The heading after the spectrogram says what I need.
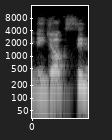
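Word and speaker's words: Digoxin: Anti malarial drug like quinine, hydroxychloroquine, এছাড়াও digitalis বা ডিগক্সিন, আর কি ডিজক্সিন সঠিক উচ্চারণ, ফিনোথায়াজিন, ইথামবিউটল, ইন্ডোমেথাসিন, ডেসফেরোক্সামিন, ট্যামোক্সিফেন, আইসোটেটিনোইন, সিলডেনাফিল, এগুলা কারণে pigmentary change in the macula হয়ে থাকে।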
